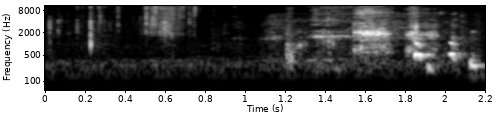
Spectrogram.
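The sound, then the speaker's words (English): Crunchy bites of pizza being eaten up close, several crisp crunches and chews that grow louder and denser toward the end, no talking. “here is your ASMR value”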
